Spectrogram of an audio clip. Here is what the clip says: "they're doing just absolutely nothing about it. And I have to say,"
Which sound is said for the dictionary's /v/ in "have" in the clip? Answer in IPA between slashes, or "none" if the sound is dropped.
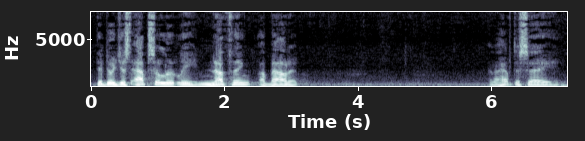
/f/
